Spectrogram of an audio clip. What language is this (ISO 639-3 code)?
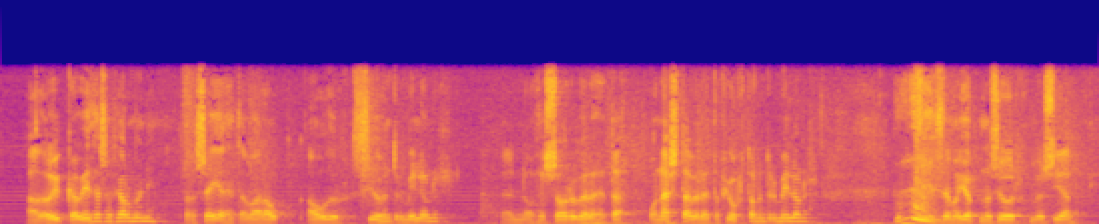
isl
